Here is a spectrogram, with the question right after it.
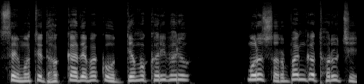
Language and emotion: Odia, fearful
